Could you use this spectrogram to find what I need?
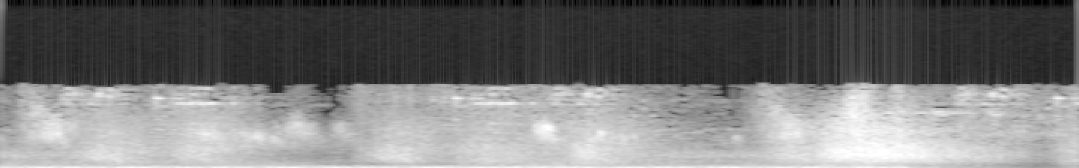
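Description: A deep, loud whooshing roar rushes steadily, then cuts off.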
